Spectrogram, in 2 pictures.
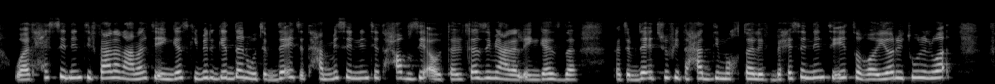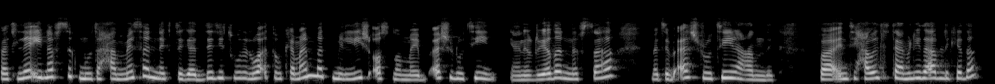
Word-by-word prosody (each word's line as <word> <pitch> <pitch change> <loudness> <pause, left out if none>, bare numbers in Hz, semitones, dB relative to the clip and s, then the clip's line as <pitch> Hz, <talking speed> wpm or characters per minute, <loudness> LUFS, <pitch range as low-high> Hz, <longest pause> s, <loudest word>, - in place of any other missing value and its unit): وهتحسّي 310 +10 0
إن 310 -2 +3
أنتِ 320 +1 +2
فعلًا 295 -1 +3
عملتِ 260 +4 0
إنجاز 280 +5 +2
كبير 295 +1 0
جدًا 300 +2 +1
وتبدئي 255 +5 0
تتحمّسي 290 +2 -3
إن 280 -1 -1
أنتِ 300 +1 -2
تحافظي 290 -2 -2
أو - - +2
تلتزمي 275 +5 0
على 235 -3 +2
الإنجاز 240 +3 +1
ده، 225 0 0 0.4
فتبدئي 235 +4 +1
تشوفي 305 +2 -1
تحدّي 260 0 -1
مختلِف، 255 -2 +1
بحيث 235 +6 -3
إن 300 -2 +3
أنتِ 325 +1 0
إيه، 320 0 +1
تغيّري 270 +1 +3
طُول 315 +1 +1
الوقت، 305 +1 +2 0.3
فتلاقي 260 +6 +1
نفسِك 335 +1 0
متحمِّسة 260 +5 0
إنِّك 285 -6 +2
تجدّدي 245 +2 0
طول 290 0 -5
الوقت 285 +2 0
وكمان 270 +4 0
ما 380 - +4
تملّيش 275 -3 -1
أصلًا 265 -3 -4
ما 215 -1 -3
يبقاش 295 +9 -2
روتين 260 -1 -1
يعني 205 +1 -4
الرياضة 235 +7 +2
ان 275 -3 0
نَفسها 285 +9 -2 0.4
ما 235 - -3
تبقاش 305 +7 -2
روتين 285 +2 +3
عندِك، 210 -5 -4 0.3
فأنتِ 240 +3 +1
حاولتِ 275 +2 +1
تعملي 290 -2 +2
ده 290 - +3
قبل 280 -1 0
كده؟ 305 +8 -2
275 Hz, 170 wpm, -23 LUFS, 245-300 Hz, 0.4 s, ما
